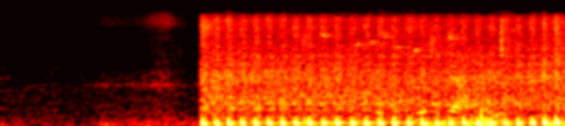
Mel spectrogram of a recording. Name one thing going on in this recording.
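A motorbike engine idles with a steady rumble.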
